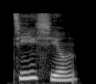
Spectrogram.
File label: "畸形", Chinese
